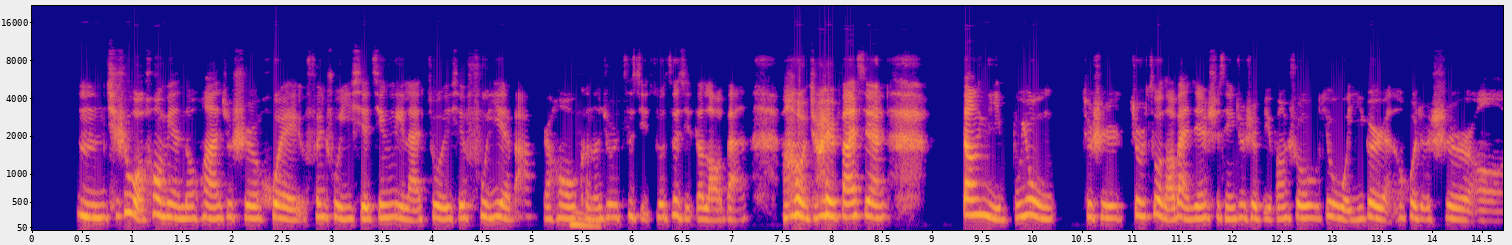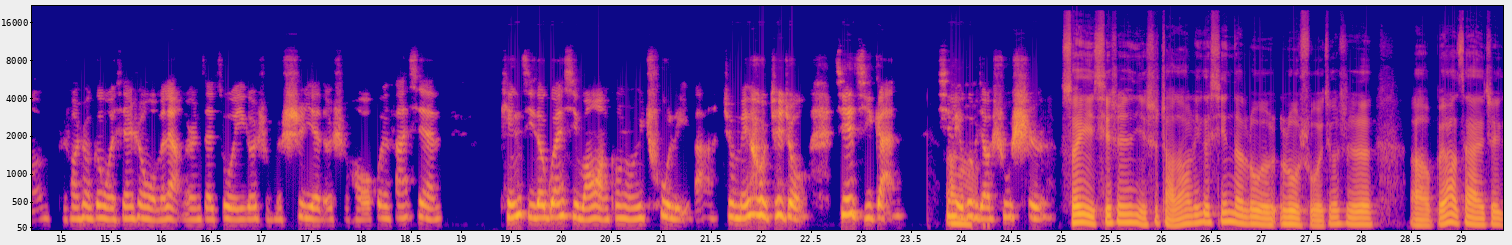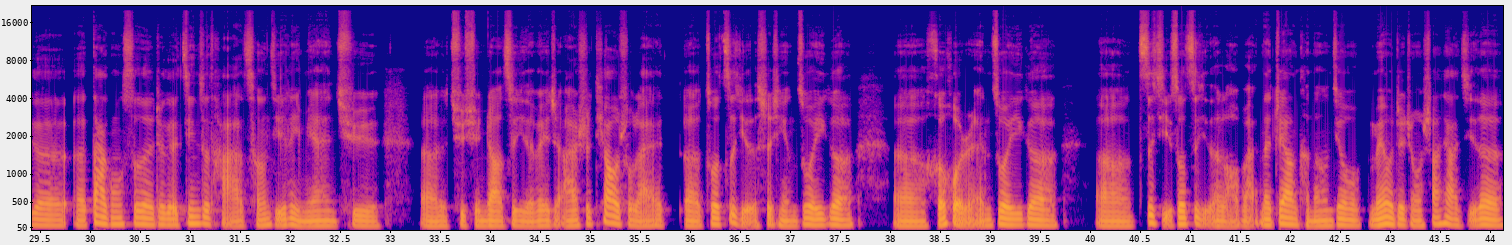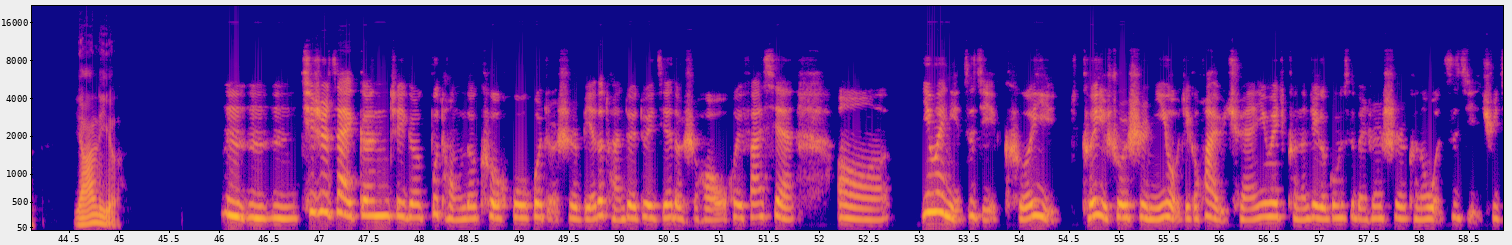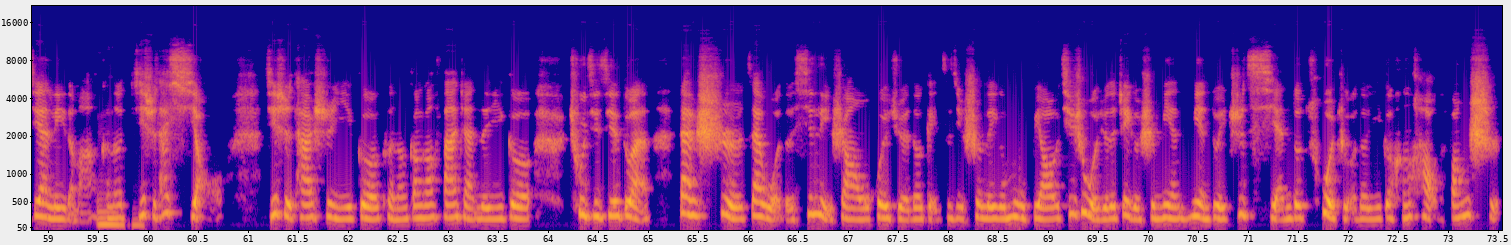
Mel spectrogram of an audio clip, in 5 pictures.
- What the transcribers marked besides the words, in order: laughing while speaking: "然后我就会发现"; laughing while speaking: "没有这种"; tapping
- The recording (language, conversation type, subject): Chinese, podcast, 受伤后你如何处理心理上的挫败感？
